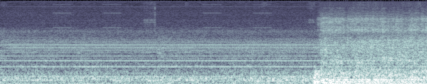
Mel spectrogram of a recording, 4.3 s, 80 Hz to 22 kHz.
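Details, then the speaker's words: 2020 Toyota Tundra 5.7 V8, under 50k miles, that stalls and won't restart when hot: key on after cooling, steady electrical hum, then the fuel pump kicks on late with a louder buzzing whir; intermittent fuel pump operation. "there it go it kicks on so I think I I we proba have to look at the theory and operation"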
